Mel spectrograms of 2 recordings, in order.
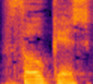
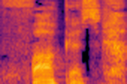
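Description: First: The word is said with a standard pronunciation. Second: The word is said with an Irish-sounding vowel. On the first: The speaker calls it right. "Y si no te sale focus" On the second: The speaker calls it wrong. "It almost sounds like with an Irish accent"

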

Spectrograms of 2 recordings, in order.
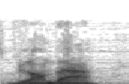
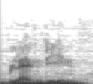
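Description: First: The surname is said with a French pronunciation. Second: The surname is said with a Spanish pronunciation.

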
